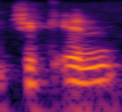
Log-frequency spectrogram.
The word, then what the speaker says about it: check-in: I'm going to the check-in counter, and it differs in just a slight way from chicken because the first vowel sound is a little different.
